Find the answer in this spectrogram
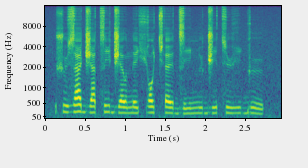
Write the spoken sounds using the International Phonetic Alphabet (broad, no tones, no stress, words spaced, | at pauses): ʃyzæd͡ʒæ t͡sid͡ʒɛʊ̯ neçɔcʰɛɪ̯ d͡ziɲy d͡ʒit͡syɣi ɡʉ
